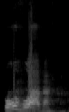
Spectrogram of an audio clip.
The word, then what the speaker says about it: au revoir: Au revoir. Au revoir. Au revoir. You see here, voir is a verb which means to see. Au revoir. And the OE, as always, pronounced as wa. Okay?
